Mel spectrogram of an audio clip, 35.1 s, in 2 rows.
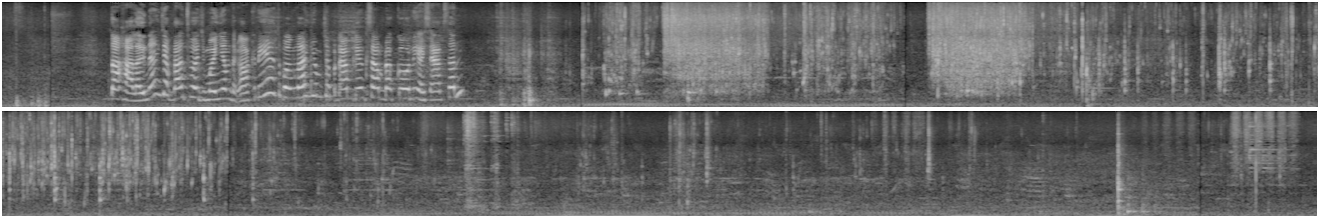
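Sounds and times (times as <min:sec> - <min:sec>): water pouring from dipper: 0:08.0 - 0:22.8.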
